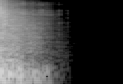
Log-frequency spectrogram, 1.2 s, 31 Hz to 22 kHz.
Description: Footstep Robot Large 2_07.wav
